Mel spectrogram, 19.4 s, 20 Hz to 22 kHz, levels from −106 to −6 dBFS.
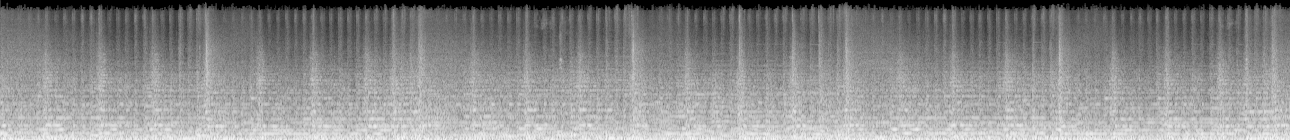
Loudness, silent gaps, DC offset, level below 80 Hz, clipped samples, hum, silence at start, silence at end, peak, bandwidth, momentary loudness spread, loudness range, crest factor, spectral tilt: -16 LUFS; none; under 0.1%; -18 dBFS; under 0.1%; none; 0 s; 0 s; 0 dBFS; 17.5 kHz; 3 LU; 1 LU; 14 dB; -7 dB/octave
